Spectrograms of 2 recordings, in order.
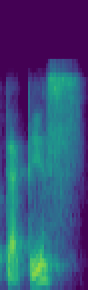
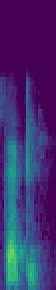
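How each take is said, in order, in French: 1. Le s final est prononcé. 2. Le s final reste muet. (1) "je ne dis pas tapis" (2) "quand je dis tapis"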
